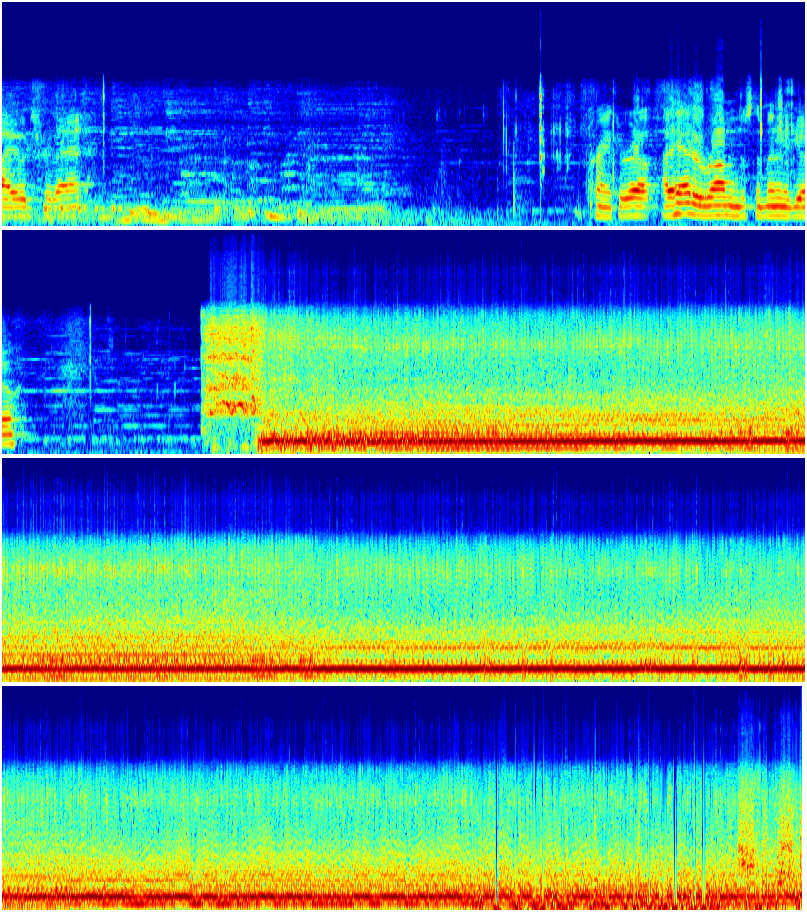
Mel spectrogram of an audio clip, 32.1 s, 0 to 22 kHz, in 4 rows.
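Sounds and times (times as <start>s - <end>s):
motorcycle engine idling: 10.1s - 32.0s.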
